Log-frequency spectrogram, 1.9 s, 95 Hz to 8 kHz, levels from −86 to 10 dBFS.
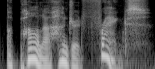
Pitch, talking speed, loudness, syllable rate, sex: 120 Hz, 125 wpm, -17 LUFS, 3.4 syllables/s, male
